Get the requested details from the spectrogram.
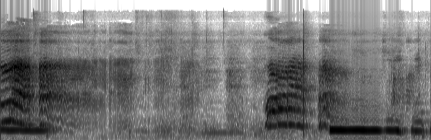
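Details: Newborn baby boy just after a difficult labor and delivery: loud, strong cries with adult voices in the room, a vigorous first cry.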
